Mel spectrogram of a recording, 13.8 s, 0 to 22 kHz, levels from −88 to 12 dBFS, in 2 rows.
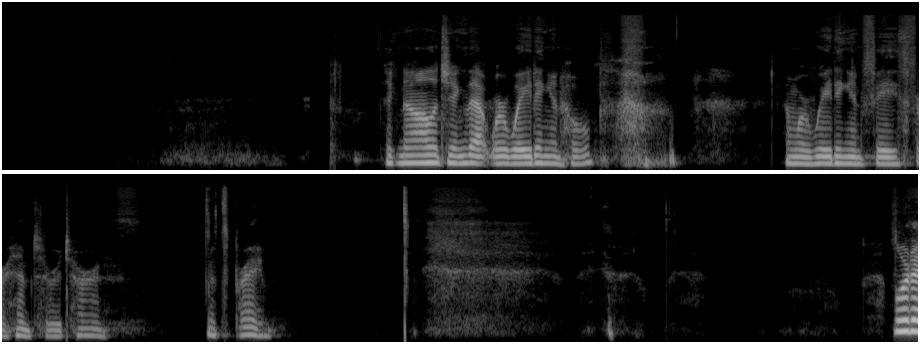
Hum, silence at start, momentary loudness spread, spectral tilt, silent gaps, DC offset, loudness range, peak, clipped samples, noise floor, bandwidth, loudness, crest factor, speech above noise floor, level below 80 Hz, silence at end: none; 2.9 s; 23 LU; -6.5 dB/octave; none; under 0.1%; 19 LU; -4 dBFS; under 0.1%; -88 dBFS; 16 kHz; -31 LUFS; 28 dB; 58 dB; -76 dBFS; 0 s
